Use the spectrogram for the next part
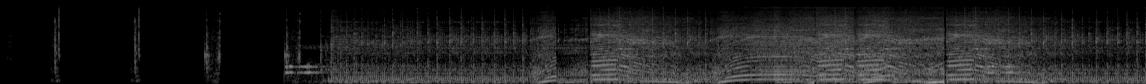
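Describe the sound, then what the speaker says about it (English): Chainsaw in a farming simulator video game on a logging day, starting up after a few sharp clicks and then running loud and steady, revving and bogging repeatedly as it cuts through logs. "Oh, she's a fast saw."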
